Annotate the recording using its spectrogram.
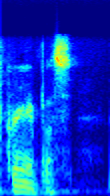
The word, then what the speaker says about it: Krampus: I know you keep calling it Krampus, but I'm sorry, it's Krampus.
